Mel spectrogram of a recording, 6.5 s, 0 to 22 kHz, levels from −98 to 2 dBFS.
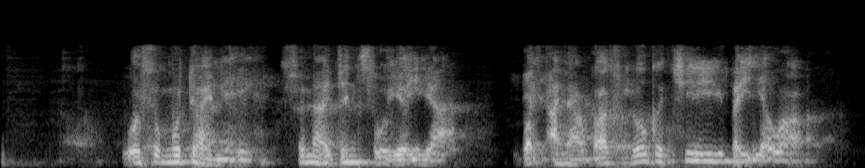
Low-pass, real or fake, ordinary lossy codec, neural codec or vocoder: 7.2 kHz; fake; none; codec, 24 kHz, 1.5 kbps, HILCodec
